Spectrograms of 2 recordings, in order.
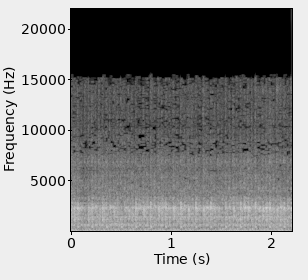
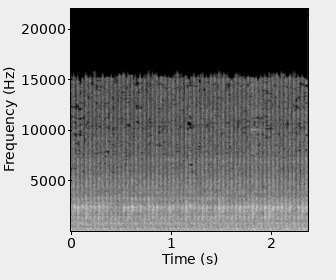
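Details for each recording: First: Isuzu Panther diesel, first cold start after new NPR liners and piston rings: a hard, sharp, metallic clatter at every firing stroke at idle. Injection timing set too far advanced, to be retarded later once warm. Diesel knock. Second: Isuzu Panther 2.3 diesel after new NPR liners and piston rings, with injection pump timing just adjusted: even clatter at a steady beat, about three pulses a second, no harsh knock; normal, properly timed idle.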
